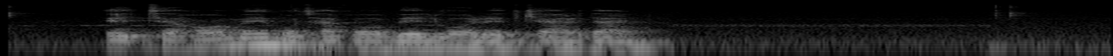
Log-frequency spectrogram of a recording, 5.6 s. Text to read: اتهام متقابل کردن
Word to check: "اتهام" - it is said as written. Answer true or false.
true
